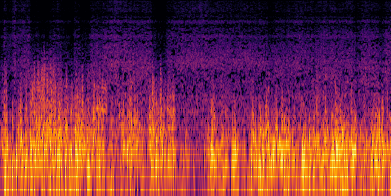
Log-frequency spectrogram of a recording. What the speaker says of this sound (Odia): ଏତେ ଜୋର ପବନ।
